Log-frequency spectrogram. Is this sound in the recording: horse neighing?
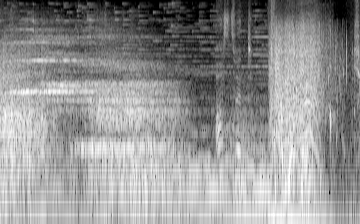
yes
